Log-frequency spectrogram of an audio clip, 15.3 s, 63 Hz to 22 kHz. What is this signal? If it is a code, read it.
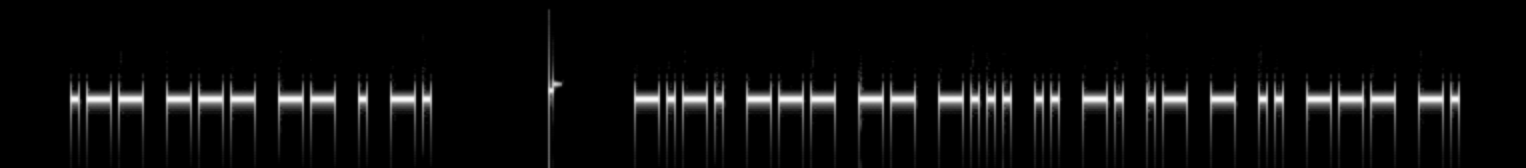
Morse code, heard as a keyed tone, about 15 wpm, 700 Hz. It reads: WOMEN COMBINATION
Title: Sentences from Top 1300 Words - New Word Drill Alt - 15wpm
